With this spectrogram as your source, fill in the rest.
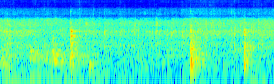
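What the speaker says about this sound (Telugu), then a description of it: "క్యారెట్ ముక్కలు వేసి కొంచెం మగ్గిన తర్వాత బంగాళదుంప ముక్కలు వేసుకోండి ఈ బాగా కలిపేసి" Carrot and potato pieces frying in a pan with a steady sizzle, broken by a few sharp scrapes of stirring; no one speaks.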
